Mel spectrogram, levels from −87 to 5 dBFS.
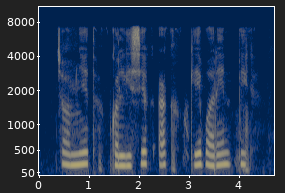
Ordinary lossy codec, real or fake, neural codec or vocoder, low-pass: none; real; none; 7.2 kHz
